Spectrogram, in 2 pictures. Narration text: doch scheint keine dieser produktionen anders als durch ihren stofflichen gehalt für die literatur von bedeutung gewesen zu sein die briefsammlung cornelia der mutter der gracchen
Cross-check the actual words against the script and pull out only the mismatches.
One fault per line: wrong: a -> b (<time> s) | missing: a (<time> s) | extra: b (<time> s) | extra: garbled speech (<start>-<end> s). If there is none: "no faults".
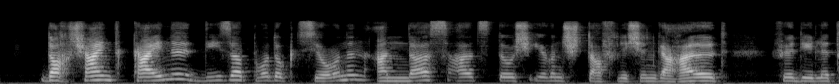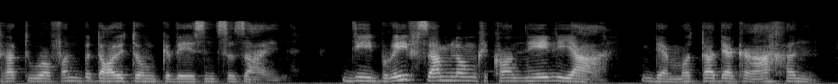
no faults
